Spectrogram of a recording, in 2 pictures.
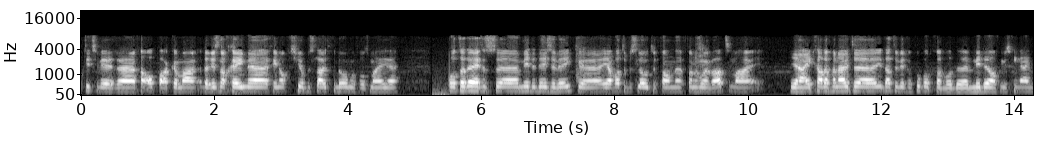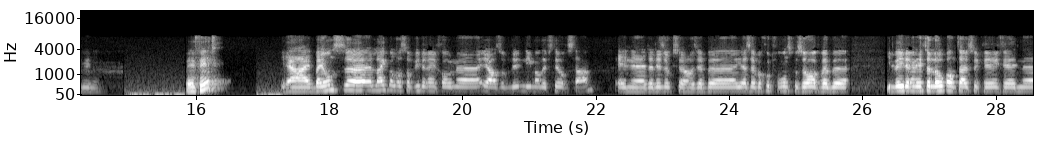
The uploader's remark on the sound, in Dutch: Deze aflevering van de Koffiecorner kun je luisteren naar een Skype-sessie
